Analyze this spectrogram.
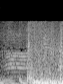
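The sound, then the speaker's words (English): Mortar fire in a video game capture-the-flag match: a sudden heavy boom breaks in after a brief tonal sound, then rolls into sustained rumbling with a second thump near the end. “But Outlaw Phantom's mortar takes out Freakaphonics.”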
